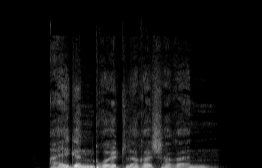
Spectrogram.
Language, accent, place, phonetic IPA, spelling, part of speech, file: German, Germany, Berlin, [ˈaɪ̯ɡn̩ˌbʁøːtləʁɪʃəʁən], eigenbrötlerischeren, adjective, De-eigenbrötlerischeren.ogg
- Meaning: inflection of eigenbrötlerisch: 1. strong genitive masculine/neuter singular comparative degree 2. weak/mixed genitive/dative all-gender singular comparative degree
